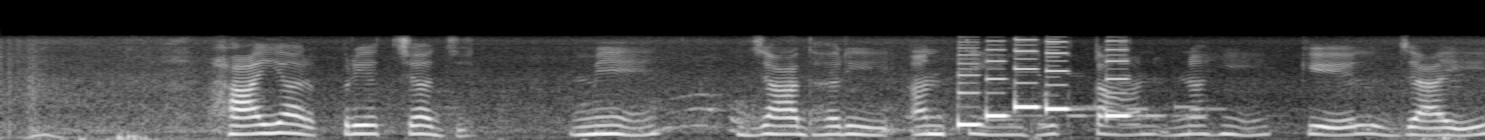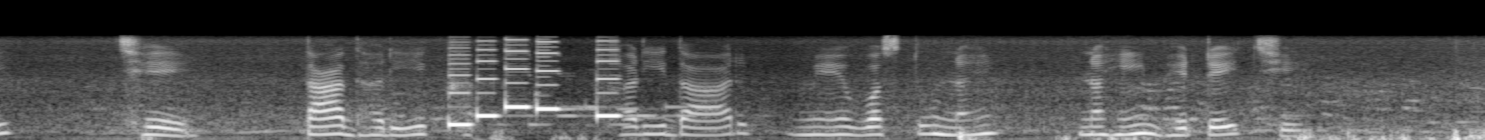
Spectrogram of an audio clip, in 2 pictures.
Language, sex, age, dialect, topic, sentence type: Maithili, female, 18-24, Eastern / Thethi, banking, statement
